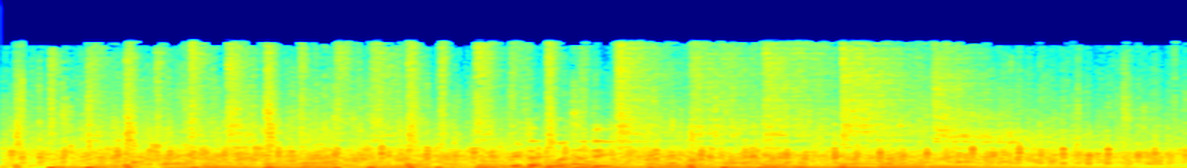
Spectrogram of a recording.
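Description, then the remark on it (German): A studio audience applauds steadily for the whole stretch as Peter Sippel, sporting head of the Bundesliga referees, is welcomed: a dense, even wash of clapping, while a man speaks a brief greeting over it and low tones hum underneath. “Hier ist Peter Sippel, hallo. Applaus”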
